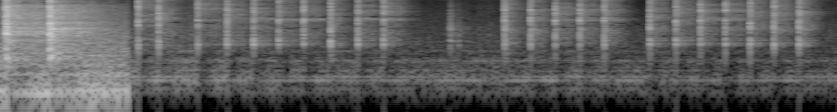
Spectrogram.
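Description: Hammer tapping on metal while fitting a boat engine into a car, a loud clatter at the start followed by a steady series of sharp, ringing close-up strikes at a regular rhythm.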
